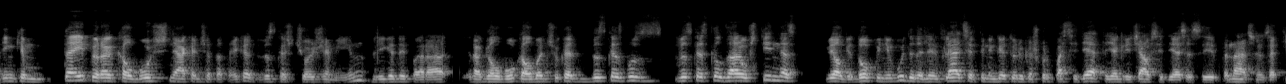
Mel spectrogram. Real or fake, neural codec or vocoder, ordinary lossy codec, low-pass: fake; vocoder, 48 kHz, 128 mel bands, Vocos; AAC, 64 kbps; 14.4 kHz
